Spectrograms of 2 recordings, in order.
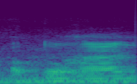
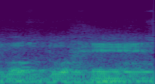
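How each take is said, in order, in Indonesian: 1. Vokal akhirnya adalah bunyi 'a' yang terbuka. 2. Vokal akhirnya condong ke bunyi 'e'.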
